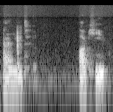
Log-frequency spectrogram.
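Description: A teenage boy co-hosting a podcast in casual chat, relaxed and rambling, sometimes searching for words. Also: lowish voice, very slow, creaky, poor audio. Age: teens. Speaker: podcast co-host.

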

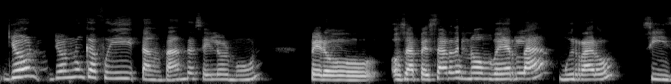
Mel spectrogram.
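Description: A Mexican woman with a fairly high voice, chatting casually on a podcast. She is animated and laughs often, and she mimics other people's voices. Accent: Mexican Spanish. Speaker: podcast co-host. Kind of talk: casual chat.

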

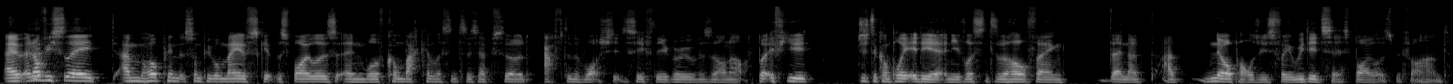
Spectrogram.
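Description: Male podcast host, Northern English accent, mid-pitched voice, informal and jokey casual chat. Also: steady tone, quick pace, few pauses. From England.

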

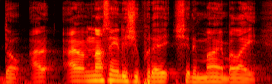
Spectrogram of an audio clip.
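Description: A man's voice: medium pitch, fairly quick. A young man chatting casually in a slangy frat-bro manner, rambling and repeating himself. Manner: frat-bro slangy talk, constantly saying "bro"; rambling, repetitive, loose phrasing. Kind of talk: casual conversation.

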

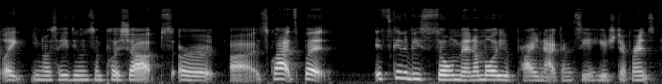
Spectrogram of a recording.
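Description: A woman's voice: on the high side, creaky. A middle-aged woman with a Southern US accent hosting a casual solo fitness podcast, rambling and thinking aloud with fillers. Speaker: podcast host, fitness coach.

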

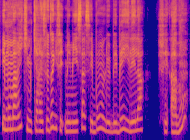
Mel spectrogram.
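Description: A woman's voice: fairly high pitch, fast, no room sound, clean studio sound. A young adult woman telling her birth story casually, acting out the dialogue with emotion. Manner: animated, acts out quoted dialogue. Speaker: podcast guest.

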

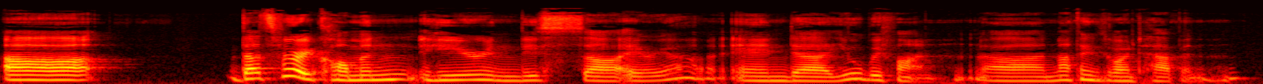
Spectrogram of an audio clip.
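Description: A woman voicing a calm paramedic who hesitates with many filler sounds. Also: on the low side, moderate pace, lightly acted. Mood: offhand. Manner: hesitant, full of "uh"s.

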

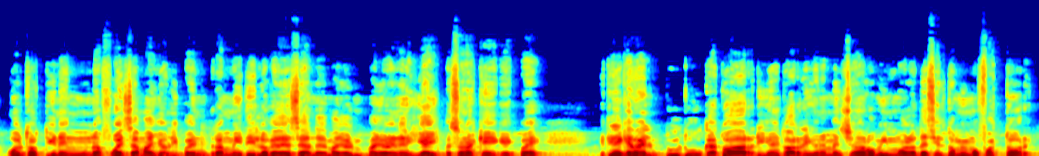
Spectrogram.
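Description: A man's voice: fairly high pitch, brisk, darkish tone. A man explaining in casual interview talk, at length, with frequent repeats and restarts. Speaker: guest on esoteric topics.

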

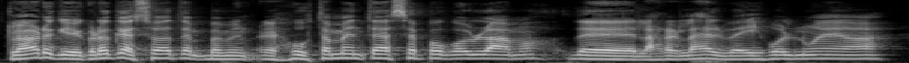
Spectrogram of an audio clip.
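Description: A man's voice: a little high, steady tone, a little fast, a little hiss or hum. A man co-hosting a casual podcast, giving thoughtful comments as a fan.

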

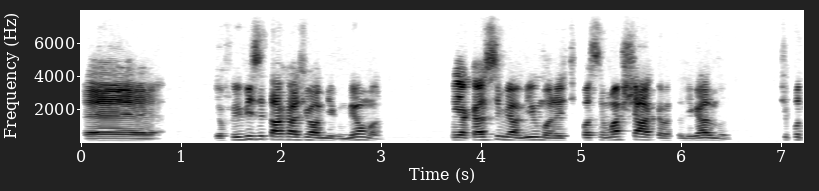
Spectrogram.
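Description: Heard through a dull, lo-fi recording with faint background music, a man from Brazil talks casually in a fairly high voice. His speech is thick with slang and fillers, especially "mano" and "tá ligado".

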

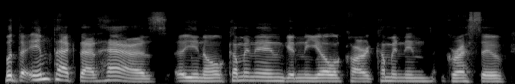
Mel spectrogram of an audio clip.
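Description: Man, sports chat co-host, analytical, measured, lots of fillers, fairly high voice, dry close sound. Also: steady tone, clean tone, dry recording. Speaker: podcast co-host.

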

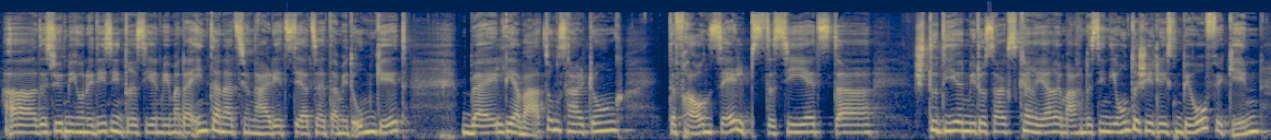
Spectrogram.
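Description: A woman hosts an interview in a fairly low voice. She asks long, winding questions and often pauses to hesitate before going on. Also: steady tone, a little mellow. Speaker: podcast host.

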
